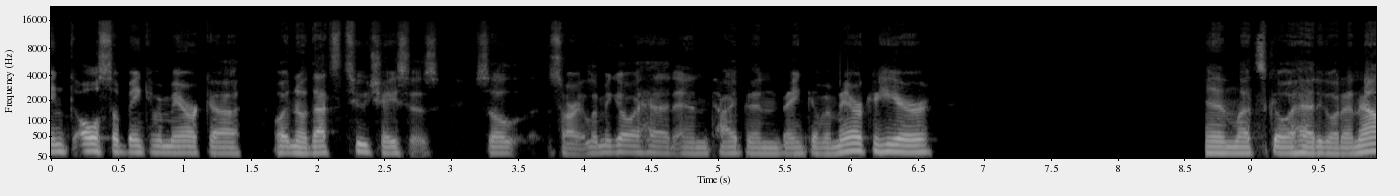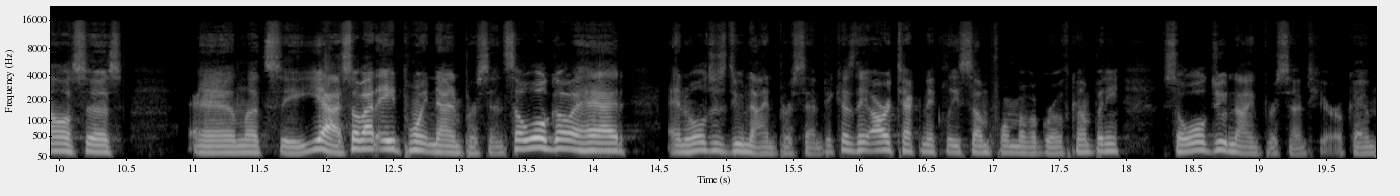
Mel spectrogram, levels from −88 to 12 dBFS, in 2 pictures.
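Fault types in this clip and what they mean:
No technical faults detected.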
